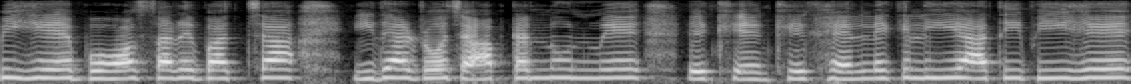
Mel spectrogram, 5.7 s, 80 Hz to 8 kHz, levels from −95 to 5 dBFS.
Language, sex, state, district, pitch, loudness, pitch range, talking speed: Hindi, female, Uttar Pradesh, Varanasi, 290 Hz, -13 LUFS, 275-295 Hz, 170 wpm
